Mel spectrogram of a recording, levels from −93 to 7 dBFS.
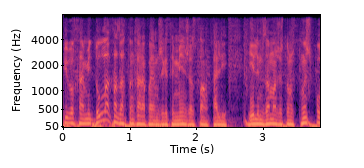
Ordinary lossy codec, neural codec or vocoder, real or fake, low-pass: none; none; real; 7.2 kHz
